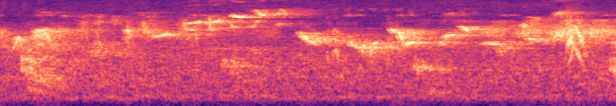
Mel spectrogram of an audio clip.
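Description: Common myna chattering in a busy run of varied, squeaky and gurgling notes, mostly high-pitched, with faint background hiss.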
